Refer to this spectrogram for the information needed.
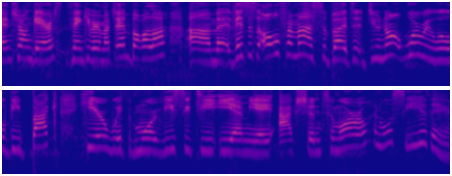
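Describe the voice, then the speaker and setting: A woman with a Spanish accent talks in a raised, projected voice at a high pitch, with lively intonation and a fairly quick pace. Noticeable background noise runs behind her. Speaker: esports desk host. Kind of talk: post-match interview.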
